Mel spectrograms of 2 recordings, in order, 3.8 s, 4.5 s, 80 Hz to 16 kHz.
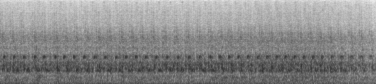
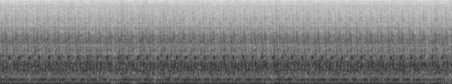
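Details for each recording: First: Long-sitting 2-stroke outboard with direct injection, running with gauges at 80 psi air and 90 psi fuel and an air leak present. Uneven, stumbling beat with pulses dropping out: misfire on cylinder 2, with near-new fuel injectors, so the air injector is suspected. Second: Two-stroke outboard that had sat unused, run on water after a new fuel injector was fitted: a loud, steady drone with an even low beat and no misses. It runs smoothly, though a leak was later found under a valve.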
